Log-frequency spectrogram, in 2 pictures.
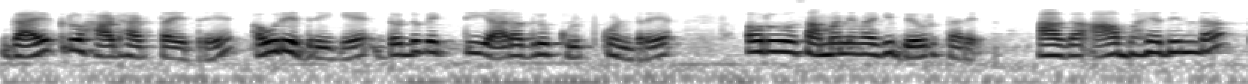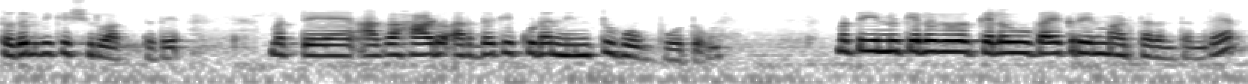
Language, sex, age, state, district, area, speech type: Kannada, female, 30-45, Karnataka, Davanagere, rural, spontaneous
